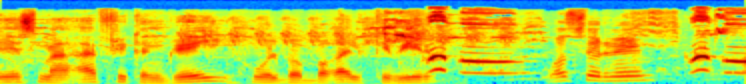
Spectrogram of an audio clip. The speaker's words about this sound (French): La plupart des oiseaux ici sont des perruches, à collier, à croupion rouge. Certains sont indiens ou africains. Le gros perroquet gris, c'est un perroquet du Gabon.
